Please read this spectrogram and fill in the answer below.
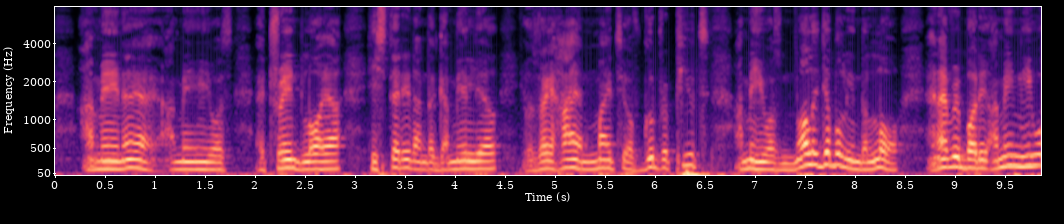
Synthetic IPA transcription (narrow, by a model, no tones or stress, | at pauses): aɪmĩnɛa̰ɪmĩnhiwɔzɨtʰɹ̥ẽɪ̃ndlɔɪə˞histaɾiɾãndəɡamiljəlˠhiwɔ̰zvɛɹiɦaɪə̃nmaɪtʰiɔvɡʊdɹɨpʰjutsaɪmĩnhiwɔznɔlɪd͡ʒəbəl̩ˠɪ̃nðəlɔ | ɨ̃nɛvɹibɔɾiaɪmĩnhiw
